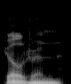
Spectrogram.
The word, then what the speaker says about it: Gildrun: name in the morning, Gildrun. Drawing out the second syllable like it was a note in a song, Gildrun.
